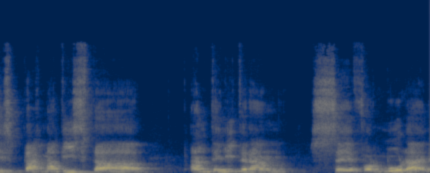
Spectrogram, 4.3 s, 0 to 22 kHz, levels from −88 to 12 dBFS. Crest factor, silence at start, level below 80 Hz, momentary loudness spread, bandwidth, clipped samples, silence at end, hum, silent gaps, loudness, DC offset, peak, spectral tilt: 16 dB; 0 s; -86 dBFS; 12 LU; 17 kHz; under 0.1%; 0 s; none; none; -26 LUFS; under 0.1%; -10 dBFS; -4.5 dB/octave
